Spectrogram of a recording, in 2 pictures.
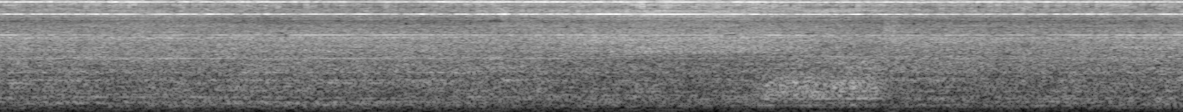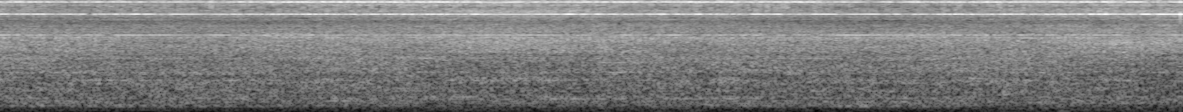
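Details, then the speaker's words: Refurbished Dyson vacuum running on carpet: steady, even motor whine with a constant airy rush, no surging or rattles; healthy and running smoothly. "And how about that for a nice refurbishment, folks? Listen to how nice that sounded and did for us on the carpet here."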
